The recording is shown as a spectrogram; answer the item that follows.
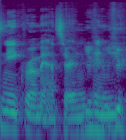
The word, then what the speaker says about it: necromancer: you can be a necromancer is that NE apparently I pronounce it wrong is that Necromancer okay I was going to ask neckromancer okay it is neckromancer you raised Nicks from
